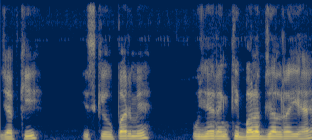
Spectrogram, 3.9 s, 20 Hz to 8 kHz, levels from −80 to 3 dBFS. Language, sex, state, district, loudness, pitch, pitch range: Hindi, male, Jharkhand, Palamu, -18 LUFS, 130 Hz, 120-135 Hz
